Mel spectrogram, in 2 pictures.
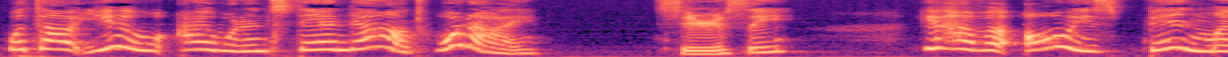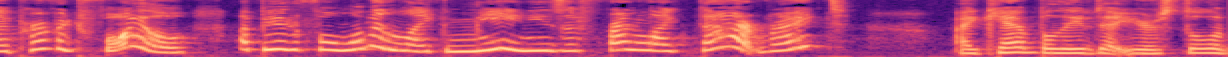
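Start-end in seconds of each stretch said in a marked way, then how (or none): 0.0-10.4 put-on bright, higher voice of a smug mean girl; snide rich girl. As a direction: talk down to her with sweet contempt. Mean girl Poppy taunts Marissa.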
